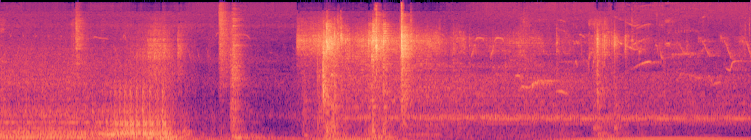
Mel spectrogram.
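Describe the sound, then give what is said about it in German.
A heavy bus engine rumbles and winds down as the bus slows to stop at a roadblock in a forest, a few sharp hissing bursts like air brakes follow, and a low steady idle hums once it stops. “Ich muss anhalten.”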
